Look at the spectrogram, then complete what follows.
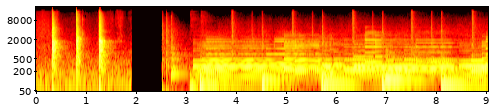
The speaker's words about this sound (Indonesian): udah gue mulai dah tuh tepuk-tepuk.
